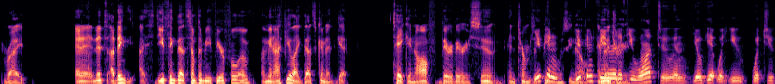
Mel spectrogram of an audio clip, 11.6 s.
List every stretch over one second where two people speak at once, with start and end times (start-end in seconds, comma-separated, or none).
8.0-9.5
